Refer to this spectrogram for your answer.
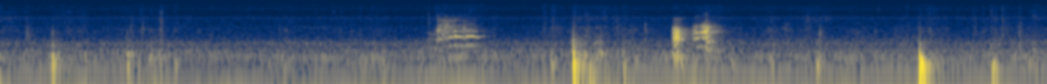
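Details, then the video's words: Tom, a black and white male cat, facing a neighbour's male cat in a fight over territory; short harsh yowls and meows come in separate bursts among thumps and knocks, with quiet gaps between. "Cat Fight Compilation Video"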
